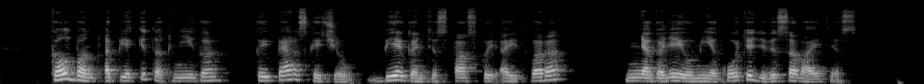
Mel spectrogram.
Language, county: Lithuanian, Kaunas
